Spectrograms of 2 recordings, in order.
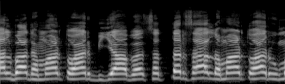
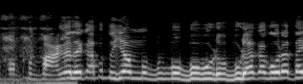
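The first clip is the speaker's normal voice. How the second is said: stammering on first sounds; flustered stammer. Acted. Old man caught peeping makes excuses, flustered stammer. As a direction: trip over the words defensively.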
